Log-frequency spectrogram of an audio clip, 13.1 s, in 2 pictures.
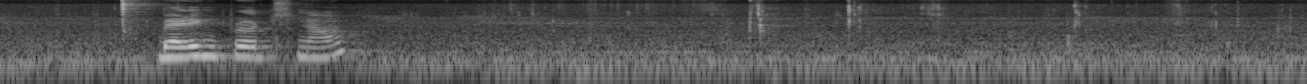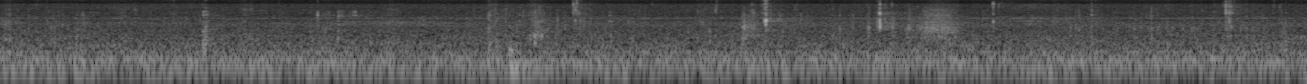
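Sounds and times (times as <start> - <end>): faint soft chewing: 2.4 - 13.0.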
